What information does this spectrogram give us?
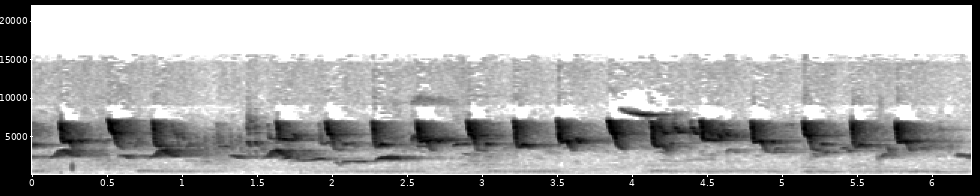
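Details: Turtle Dove at RSPB Fowlmere in Cambridgeshire, July 2013: low, soft purring phrases of about half a second, repeated roughly every second, largely masked by loud, rapid, high chirping from other birds.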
